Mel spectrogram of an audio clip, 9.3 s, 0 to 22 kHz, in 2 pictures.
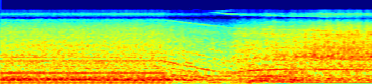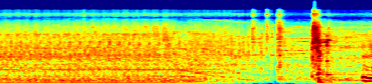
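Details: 1965 Allis Chalmers TL645 wheel loader with Allis Chalmers 3500 turbo six-cylinder diesel, first start after 10+ years, following fuel system cleaning and Stanadyne injection pump reinstall. It settles into a steady, smooth, even run: normal running.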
